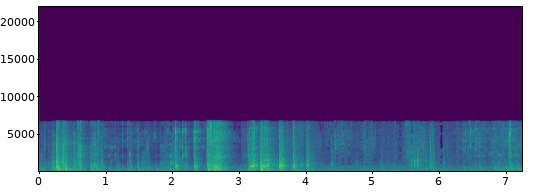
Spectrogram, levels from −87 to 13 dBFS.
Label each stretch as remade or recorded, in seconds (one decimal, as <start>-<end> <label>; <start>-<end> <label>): 0.0-1.0 recorded; 1.0-3.3 remade; 3.3-6.2 recorded; 6.2-7.3 remade

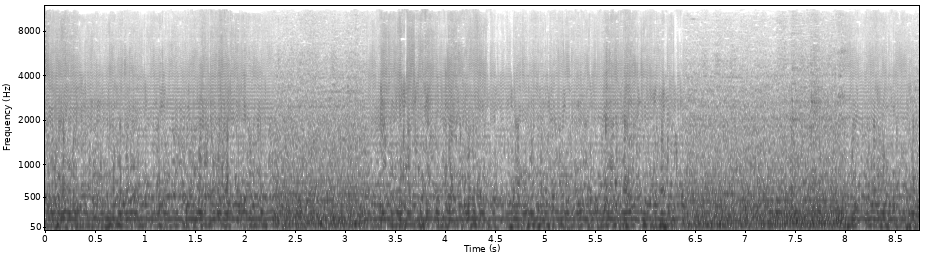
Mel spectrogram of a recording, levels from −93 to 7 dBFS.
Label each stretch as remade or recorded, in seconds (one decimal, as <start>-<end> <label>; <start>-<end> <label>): 0.0-2.3 remade; 2.3-3.2 recorded; 3.2-6.4 remade; 6.4-8.0 recorded; 8.0-8.7 remade

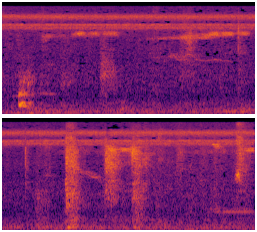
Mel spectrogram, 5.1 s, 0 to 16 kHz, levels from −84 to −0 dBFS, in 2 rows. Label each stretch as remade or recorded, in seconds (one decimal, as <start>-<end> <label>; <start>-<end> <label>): 0.0-5.1 recorded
